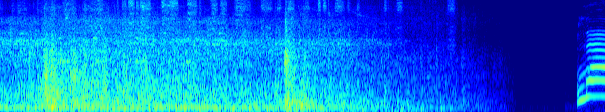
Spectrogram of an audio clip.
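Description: An old car rumbles up a driveway, its rough engine noise steady with two sharp knocks, then dies away into silence before a voice starts speaking.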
